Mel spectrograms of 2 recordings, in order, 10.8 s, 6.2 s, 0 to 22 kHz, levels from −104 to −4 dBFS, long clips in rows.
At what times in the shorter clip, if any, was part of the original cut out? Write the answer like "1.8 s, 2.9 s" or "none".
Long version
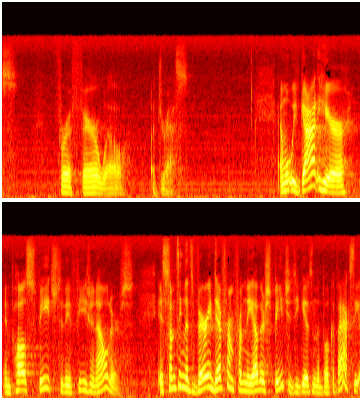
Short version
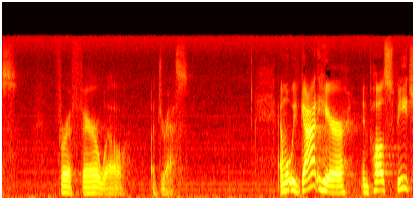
none

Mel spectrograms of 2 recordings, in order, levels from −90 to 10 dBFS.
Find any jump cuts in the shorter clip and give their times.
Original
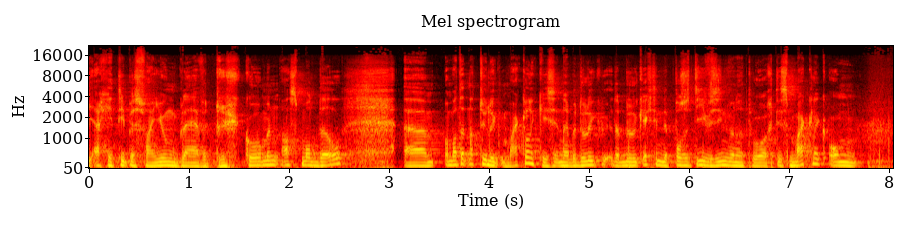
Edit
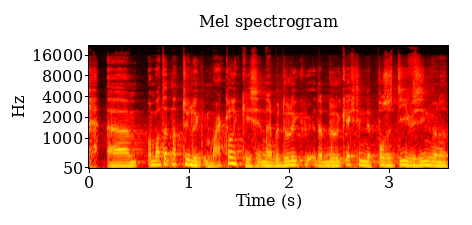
none

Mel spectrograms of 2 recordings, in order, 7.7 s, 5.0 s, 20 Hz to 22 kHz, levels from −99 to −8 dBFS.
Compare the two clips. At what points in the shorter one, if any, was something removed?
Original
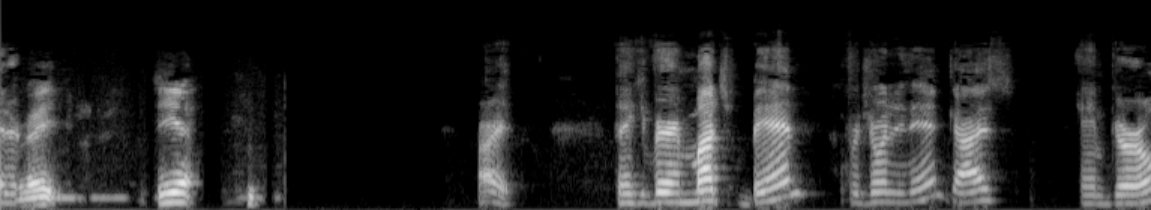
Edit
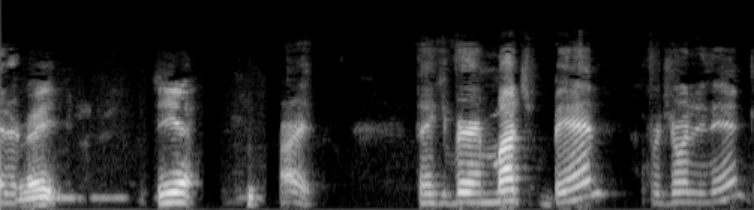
1.8 s

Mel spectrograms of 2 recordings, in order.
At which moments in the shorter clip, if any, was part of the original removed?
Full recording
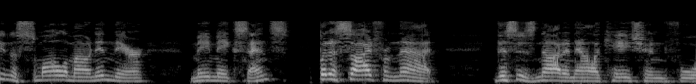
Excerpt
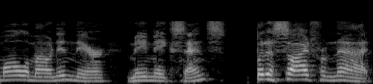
1.2 s

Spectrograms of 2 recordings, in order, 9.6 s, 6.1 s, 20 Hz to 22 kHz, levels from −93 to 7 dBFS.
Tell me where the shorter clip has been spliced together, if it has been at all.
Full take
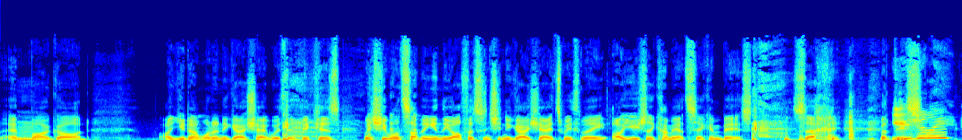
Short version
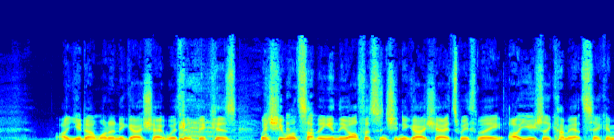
none

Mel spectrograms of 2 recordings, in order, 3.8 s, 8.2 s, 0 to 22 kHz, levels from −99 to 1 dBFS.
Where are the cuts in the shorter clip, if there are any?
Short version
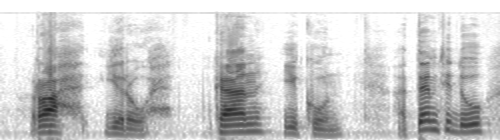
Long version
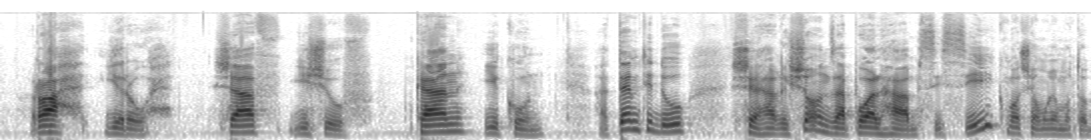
1.5 s

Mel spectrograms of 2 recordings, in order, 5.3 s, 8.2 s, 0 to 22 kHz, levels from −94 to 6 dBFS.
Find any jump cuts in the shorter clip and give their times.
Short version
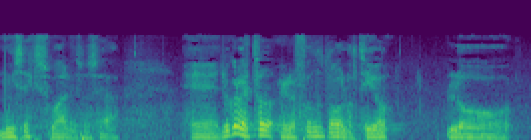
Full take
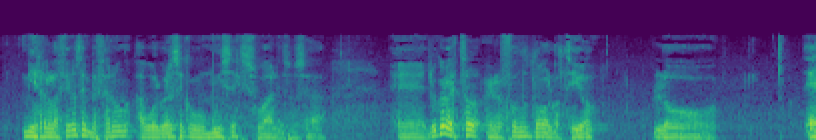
none

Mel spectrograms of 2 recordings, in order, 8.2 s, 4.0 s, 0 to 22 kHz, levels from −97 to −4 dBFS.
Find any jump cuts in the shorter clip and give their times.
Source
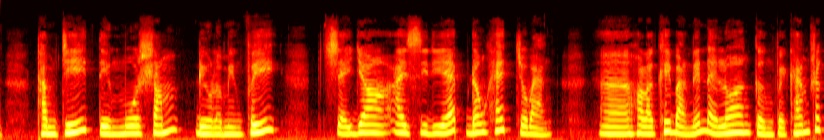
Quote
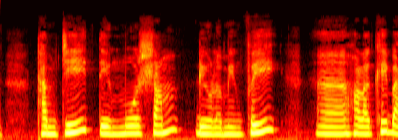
3.0 s

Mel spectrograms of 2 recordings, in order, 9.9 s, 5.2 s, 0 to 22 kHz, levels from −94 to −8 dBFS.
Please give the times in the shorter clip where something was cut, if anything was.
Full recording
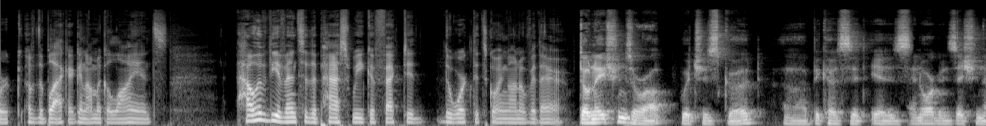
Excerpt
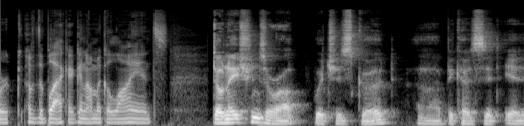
2.1 s

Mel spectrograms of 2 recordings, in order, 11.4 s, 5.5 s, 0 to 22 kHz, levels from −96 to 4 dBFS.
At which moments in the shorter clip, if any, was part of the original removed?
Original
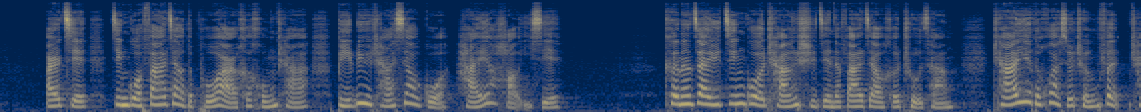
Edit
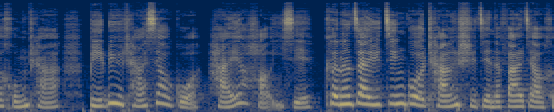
3.2 s

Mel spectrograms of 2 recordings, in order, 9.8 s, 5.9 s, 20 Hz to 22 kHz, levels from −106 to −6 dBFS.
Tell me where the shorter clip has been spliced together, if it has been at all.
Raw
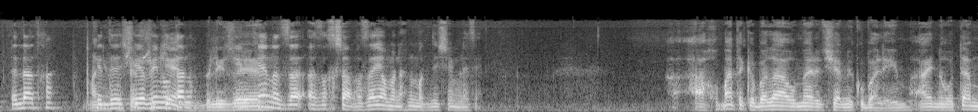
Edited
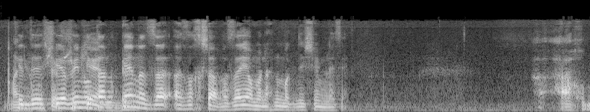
1.2 s

